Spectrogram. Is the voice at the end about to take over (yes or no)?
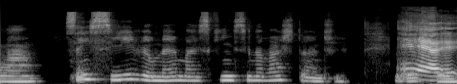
yes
